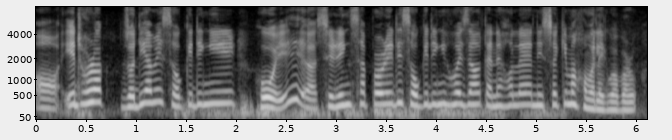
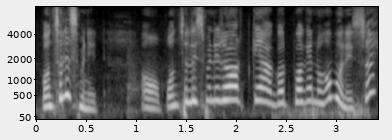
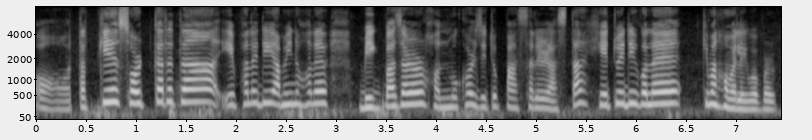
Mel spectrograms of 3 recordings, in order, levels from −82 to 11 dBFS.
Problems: background sounds at intervals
